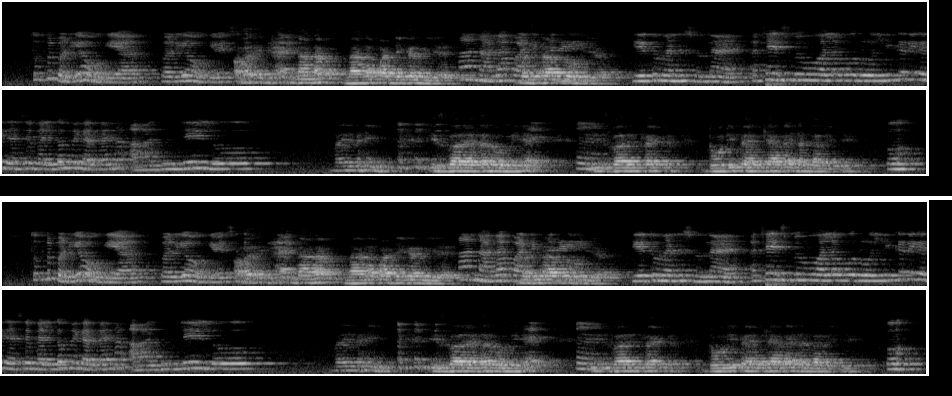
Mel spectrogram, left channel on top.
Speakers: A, on the right; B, on the left.
A: तो फिर बढ़िया होगी यार बढ़िया होगी वैसे देखने
B: और इनफैक्ट
A: लायक
B: नाना नाना पाटेकर भी है
A: हाँ नाना पाटेकर
B: मजेदार
A: है
B: तो हो
A: ये
B: गया
A: तो ये तो मैंने सुना है अच्छा इसमें वो वाला वो रोल नहीं करेगा जैसे वेलकम में करता है ना आलू ले लो
B: नहीं नहीं
A: <laughs>
B: इस बार ऐसा रोल नहीं है
A: हाँ,
B: इस बार इनफैक्ट धोती पहन के आता है डंडा लेके
A: ओ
